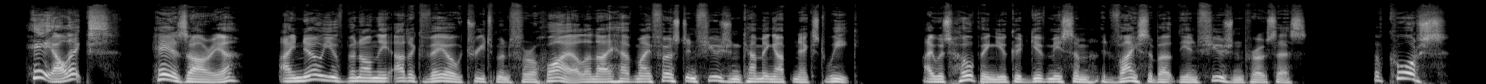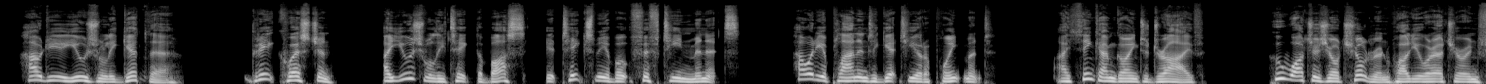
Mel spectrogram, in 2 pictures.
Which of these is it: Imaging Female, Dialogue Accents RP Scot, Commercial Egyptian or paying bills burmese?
Dialogue Accents RP Scot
